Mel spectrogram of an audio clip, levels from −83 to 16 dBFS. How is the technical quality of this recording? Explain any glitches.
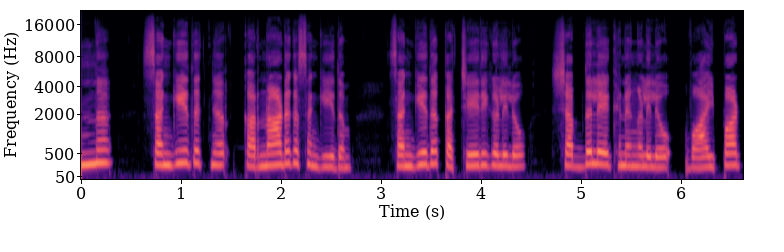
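No technical faults are audible anywhere in this recording.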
